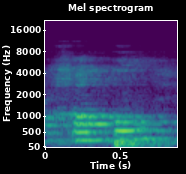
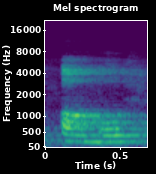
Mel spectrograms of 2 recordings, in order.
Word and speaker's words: Humble: in here who will cringe at me saying Humble, Texas, because you're supposed to say humble, and I don't care. It's humble, okay? Spelled with an H.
